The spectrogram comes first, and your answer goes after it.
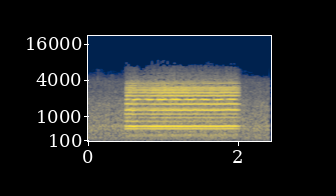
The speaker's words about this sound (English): Give him the horn again.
